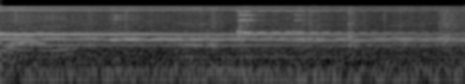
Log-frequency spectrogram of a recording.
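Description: Several steady, overlapping chime-like ringing tones, with faint voices underneath.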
